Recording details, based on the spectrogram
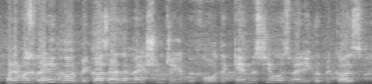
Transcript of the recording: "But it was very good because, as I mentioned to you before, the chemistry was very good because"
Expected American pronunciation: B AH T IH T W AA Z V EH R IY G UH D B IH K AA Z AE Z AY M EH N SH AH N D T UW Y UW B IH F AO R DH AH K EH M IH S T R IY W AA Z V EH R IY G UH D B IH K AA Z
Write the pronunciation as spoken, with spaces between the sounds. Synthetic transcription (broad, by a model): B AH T IH T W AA Z V EH R IY G UH D B IH K AA Z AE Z AY M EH N SH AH N T UW Y UW B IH F AO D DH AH K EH M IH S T IY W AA Z V EH R IY G UH D B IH K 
